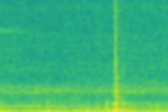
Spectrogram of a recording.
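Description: Metal tongs set down on a stainless-steel food-stall counter: one sharp knock about a second and a half in, over steady background noise.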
